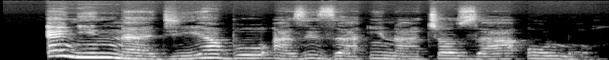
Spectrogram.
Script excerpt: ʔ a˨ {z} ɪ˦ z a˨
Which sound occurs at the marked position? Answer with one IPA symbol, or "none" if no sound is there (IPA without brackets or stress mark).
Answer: z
